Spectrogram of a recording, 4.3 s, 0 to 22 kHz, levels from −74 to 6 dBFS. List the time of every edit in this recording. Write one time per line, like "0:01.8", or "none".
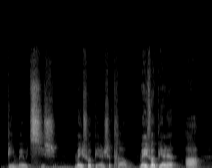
0:02.7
